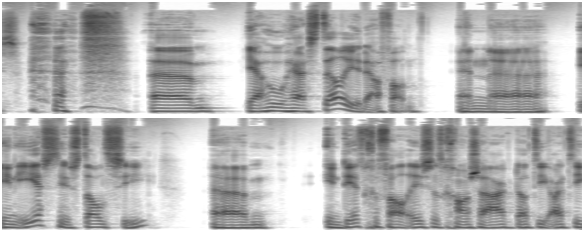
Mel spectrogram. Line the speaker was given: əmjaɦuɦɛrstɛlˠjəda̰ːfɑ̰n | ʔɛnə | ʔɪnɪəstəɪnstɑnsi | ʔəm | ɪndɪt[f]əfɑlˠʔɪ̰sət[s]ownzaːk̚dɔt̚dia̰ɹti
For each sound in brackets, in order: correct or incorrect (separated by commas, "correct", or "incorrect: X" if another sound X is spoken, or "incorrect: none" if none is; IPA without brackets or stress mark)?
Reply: incorrect: χ, incorrect: χ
